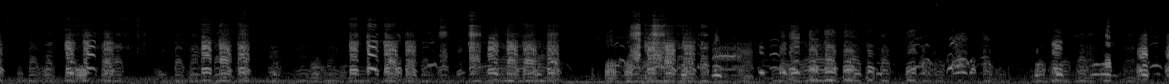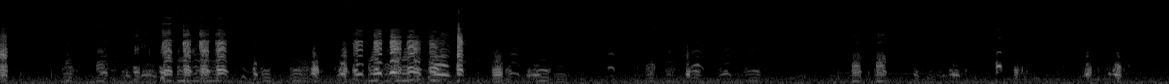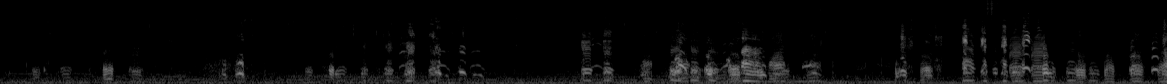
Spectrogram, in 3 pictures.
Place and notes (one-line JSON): {"title": "Ottignies-Louvain-la-Neuve, Belgique - Starved geese", "date": "2018-08-03 21:15:00", "description": "Because of heat wave, geese are famished. Birds are herbivorous, the grass is completely yellow and burned. A lady is giving grass pellets. It makes birds becoming completely crazy. I specify that a bird is taking a dump on a microphone on 2:50 mn !", "latitude": "50.67", "longitude": "4.61", "altitude": "101", "timezone": "GMT+1"}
